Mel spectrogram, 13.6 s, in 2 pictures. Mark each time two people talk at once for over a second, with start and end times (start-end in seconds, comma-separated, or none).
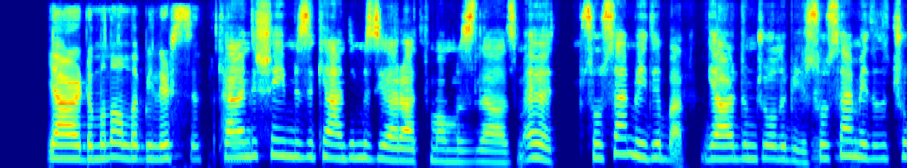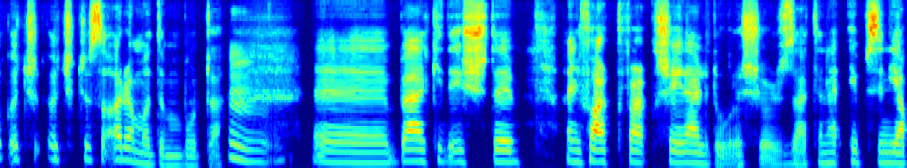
none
